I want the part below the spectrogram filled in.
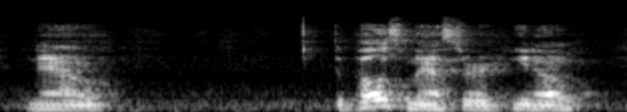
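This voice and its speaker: Somewhat breathy male voice. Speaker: vlogger sharing personal experiences. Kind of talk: personal storytelling monologue. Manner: halting, many repetitions.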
